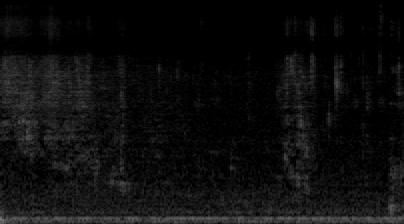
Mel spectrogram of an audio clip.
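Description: Hot soap-making oil, just taken off the heat, pours through a strainer to catch particulate matter: a faint, steady trickle with soft drips over a low hum.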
